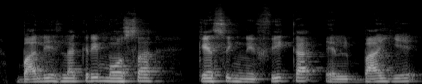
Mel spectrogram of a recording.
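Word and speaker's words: vallis: a l l i s de Valle se pronuncia valis valis lacrimosa que significa el Valle del llanto a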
